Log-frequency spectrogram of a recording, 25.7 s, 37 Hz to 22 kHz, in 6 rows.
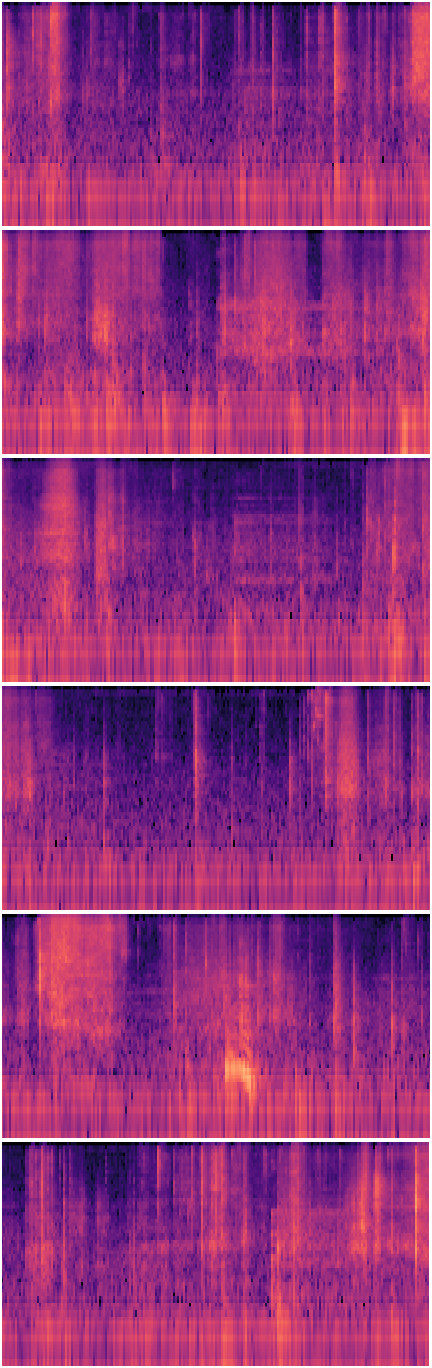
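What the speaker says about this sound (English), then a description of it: "And then I'm going to come in here and take the rest of this tape off." Tape is peeled off a piece of an 8.5 x 10 album with a 2.5-inch spine, giving close, quiet bursts of sticky ripping and crinkly rustling at irregular intervals with no talk.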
